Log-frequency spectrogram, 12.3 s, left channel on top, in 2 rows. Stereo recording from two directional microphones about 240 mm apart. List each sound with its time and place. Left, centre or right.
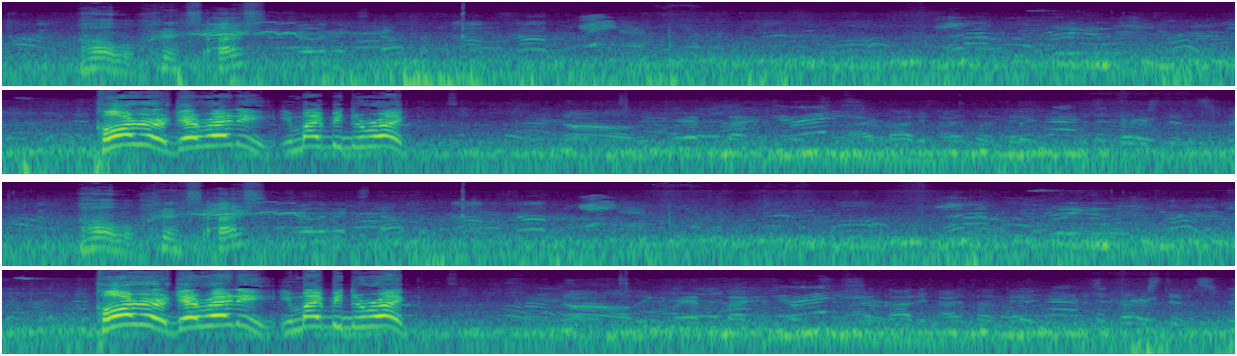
0.4 s speech: centre
6.6 s speech: centre; by 8.2 s right
9.0 s vehicle: right
10.0 s vehicle: centre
